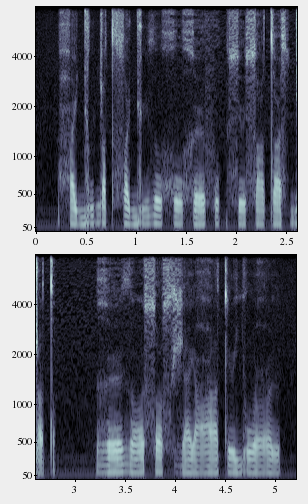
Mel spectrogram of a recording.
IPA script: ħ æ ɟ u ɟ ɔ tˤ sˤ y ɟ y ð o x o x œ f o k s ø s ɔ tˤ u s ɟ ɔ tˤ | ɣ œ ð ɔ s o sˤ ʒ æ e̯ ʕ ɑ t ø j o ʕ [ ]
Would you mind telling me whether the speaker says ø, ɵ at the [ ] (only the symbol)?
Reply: ɵ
